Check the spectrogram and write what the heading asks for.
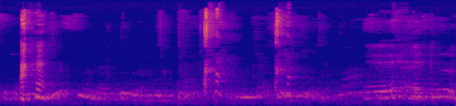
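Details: Young child fakes a cough, acting to ask papa for snacks: about three short, forced coughs between bits of voiced sound, a voluntary cough rather than illness.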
